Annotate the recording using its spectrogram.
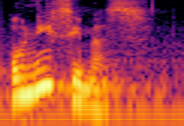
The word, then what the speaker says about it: Onesimus: Now, earlier this year, I took an online class with a British professor, and he said Onesimus, and I think that gives a little more dignity to the name. So if I say it again, I'm going with the British pronunciation.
